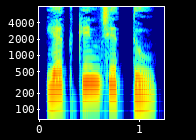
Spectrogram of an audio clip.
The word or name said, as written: ಯತ್ಕಿಂಚಿತ್ತು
